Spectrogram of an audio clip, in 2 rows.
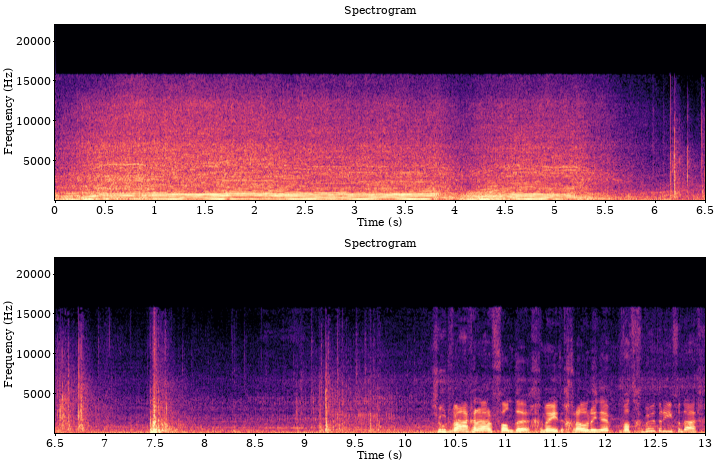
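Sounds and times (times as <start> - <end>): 
chainsaw cutting into a tree: 0.0 - 8.0
tree wood creaking and cracking: 5.9 - 10.2
sharp thud: 7.4 - 7.9
speech: 10.4 - 12.9.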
